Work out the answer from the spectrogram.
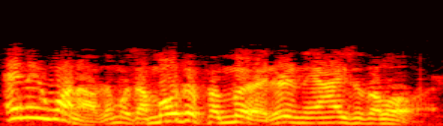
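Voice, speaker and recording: Animated 1950s radio detective. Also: male voice, a little high, fast talker, husky, exaggerated voice. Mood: assured, grave. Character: shrewd male private detective explaining a case. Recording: muffled vintage radio recording, music behind.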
